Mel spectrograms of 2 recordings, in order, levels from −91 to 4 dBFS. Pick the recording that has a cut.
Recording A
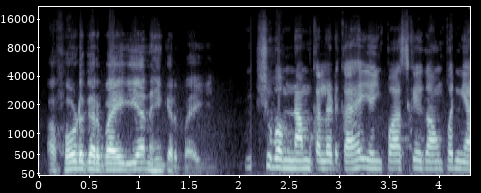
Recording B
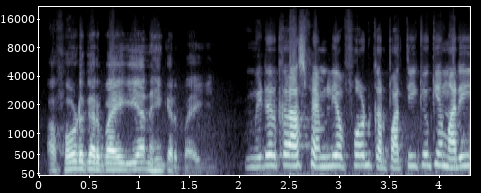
A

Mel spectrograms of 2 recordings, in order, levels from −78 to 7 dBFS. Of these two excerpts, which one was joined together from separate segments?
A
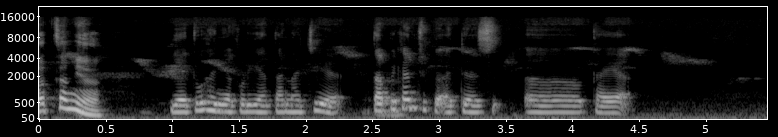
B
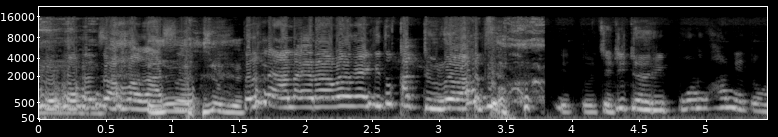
B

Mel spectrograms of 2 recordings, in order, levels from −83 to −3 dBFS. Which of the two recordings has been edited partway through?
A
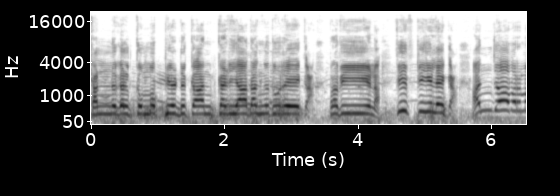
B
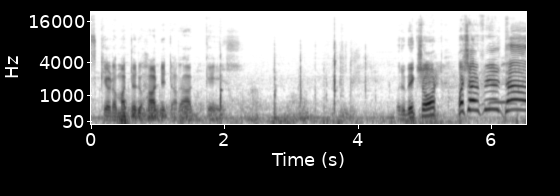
B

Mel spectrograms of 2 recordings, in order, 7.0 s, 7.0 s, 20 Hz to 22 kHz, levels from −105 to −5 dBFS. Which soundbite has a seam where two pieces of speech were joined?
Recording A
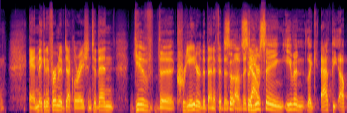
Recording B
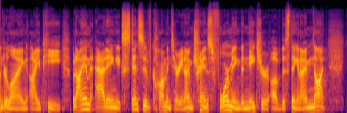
A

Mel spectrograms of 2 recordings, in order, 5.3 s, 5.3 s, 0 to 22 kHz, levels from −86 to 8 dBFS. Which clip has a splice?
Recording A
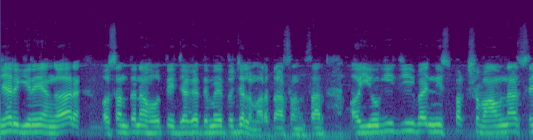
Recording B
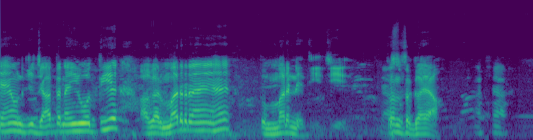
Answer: B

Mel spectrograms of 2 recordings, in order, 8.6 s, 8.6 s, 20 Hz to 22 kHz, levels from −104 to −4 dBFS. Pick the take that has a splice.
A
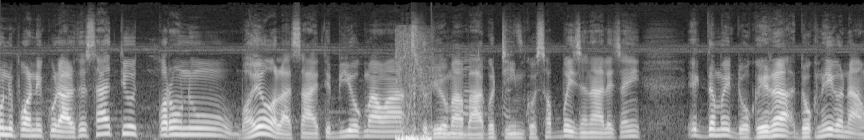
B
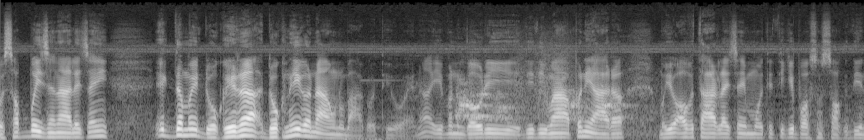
A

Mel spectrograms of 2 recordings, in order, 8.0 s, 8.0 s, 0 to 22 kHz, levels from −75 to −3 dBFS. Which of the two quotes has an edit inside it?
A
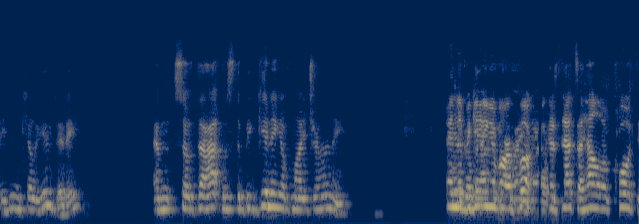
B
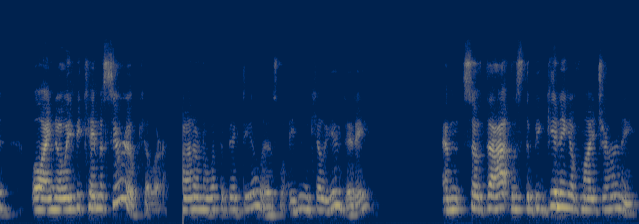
B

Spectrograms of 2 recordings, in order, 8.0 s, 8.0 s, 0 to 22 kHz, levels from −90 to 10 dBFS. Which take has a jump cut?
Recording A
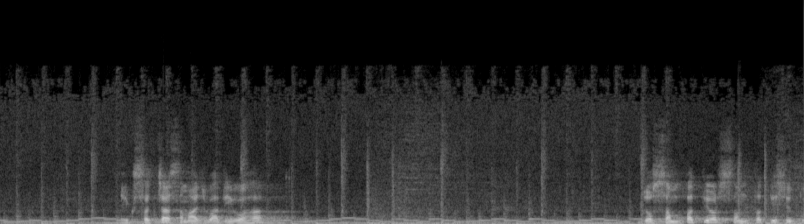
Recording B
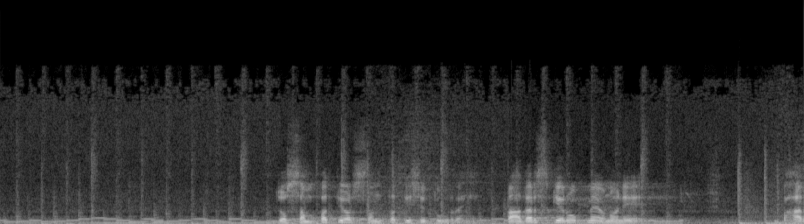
B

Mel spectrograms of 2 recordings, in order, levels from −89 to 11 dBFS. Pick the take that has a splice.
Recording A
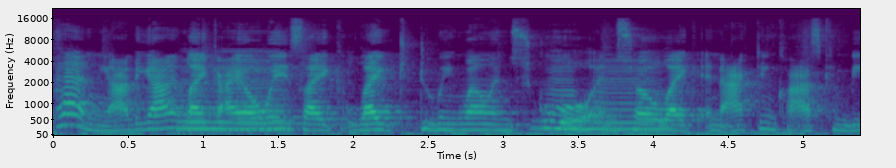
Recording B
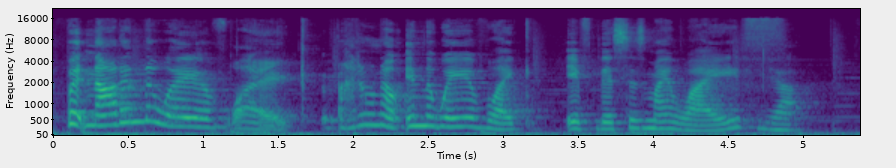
B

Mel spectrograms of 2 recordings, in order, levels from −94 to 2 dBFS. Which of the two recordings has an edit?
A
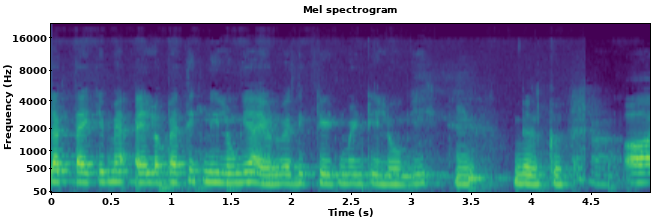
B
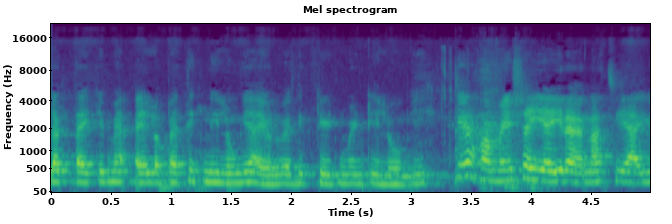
B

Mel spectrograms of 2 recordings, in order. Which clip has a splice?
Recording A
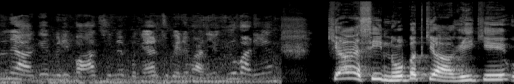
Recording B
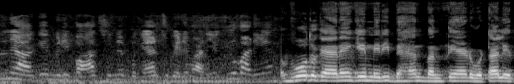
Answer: B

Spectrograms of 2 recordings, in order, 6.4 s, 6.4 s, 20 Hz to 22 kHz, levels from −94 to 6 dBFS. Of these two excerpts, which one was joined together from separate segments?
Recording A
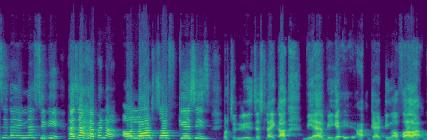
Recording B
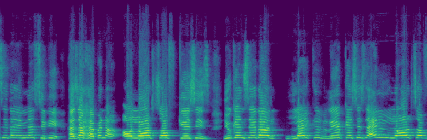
A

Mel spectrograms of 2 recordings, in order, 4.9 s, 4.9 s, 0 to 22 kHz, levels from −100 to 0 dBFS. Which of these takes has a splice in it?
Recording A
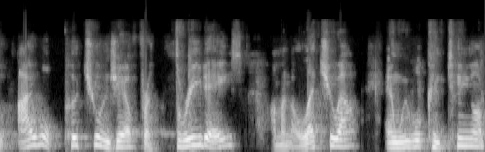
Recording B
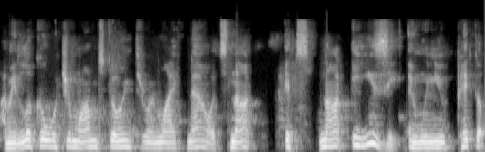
B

